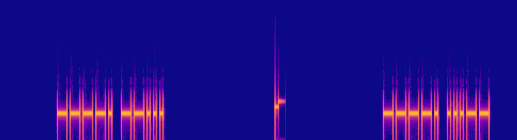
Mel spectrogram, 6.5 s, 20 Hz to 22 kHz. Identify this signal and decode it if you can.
Morse code, heard as a keyed tone, about 30 wpm, 700 Hz. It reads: 97 93
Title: Numbers - 2-Digit 30wpm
